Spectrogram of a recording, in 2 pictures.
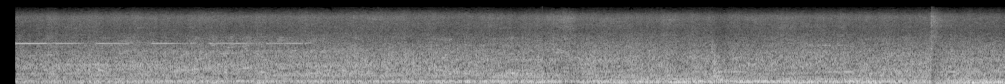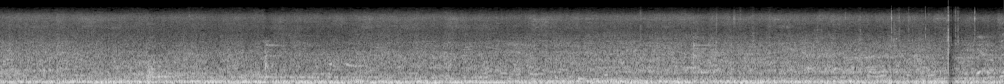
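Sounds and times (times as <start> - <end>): high electronic beep: 0.2 - 3.6
car engine idling: 0.2 - 20.0.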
